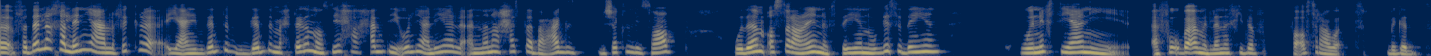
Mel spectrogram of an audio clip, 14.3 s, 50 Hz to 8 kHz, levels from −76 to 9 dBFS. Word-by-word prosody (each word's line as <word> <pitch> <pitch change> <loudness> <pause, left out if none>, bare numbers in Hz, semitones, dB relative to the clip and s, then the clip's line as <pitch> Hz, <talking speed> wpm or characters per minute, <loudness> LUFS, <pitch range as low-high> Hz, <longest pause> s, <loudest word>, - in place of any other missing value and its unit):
فده 265 +8 +1
اللي 435 +4 +2
خلّاني 365 +2 +3
على 250 -2 +3
فكرة 325 - -8 0.2
يعني 215 -1 0
بجد، 270 - -2
بجد 235 - -2
محتاجة 275 +2 -1
نصيحة 285 0 -2
حد 285 +3 -5
يقول 260 +2 -1
لي 305 - -2
عليها؛ 275 +5 0
لأن 230 -2 -2
أنا 285 +3 +2
حاسة 300 0 -6
بعَجْز 250 +3 -3
بشكل 255 +4 -4
صعب، 255 +6 -2 0.6
وده 245 +6 +6
مأثّر 280 -2 0
عليَّ 240 +4 +4
نفسيًا 225 +1 +2
وجسديًا، 295 +4 +2 0.8
ونفْسِي 270 +4 +2
يعني 255 -6 +3 0.2
أفُوق 250 +8 -2
بقى 255 +1 +4
من 245 - +5
اللي 205 0 +2
أنا 225 +1 +3
فيه 230 0 -6
ده 225 - -1
ف 210 - -13 0.2
في - - -4
أسرع 225 -4 -4
وقت، 170 0 -6 0.3
بجد. 185 -1 -2
255 Hz, 165 wpm, -22 LUFS, 225-290 Hz, 0.8 s, وده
